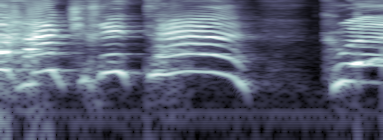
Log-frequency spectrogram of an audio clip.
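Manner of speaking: high, slow, loud mocking jeer; mocking cartoon voice. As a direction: jeer at him in a squeaky cartoon voice. Personnage se moque. (moquerie aiguë et lente)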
